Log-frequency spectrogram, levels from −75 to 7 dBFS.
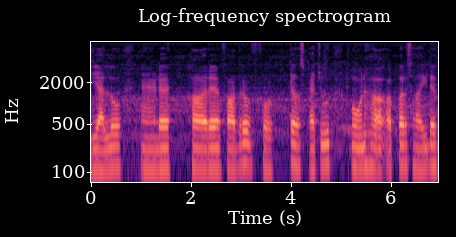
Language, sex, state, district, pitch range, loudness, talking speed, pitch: English, male, Punjab, Kapurthala, 110-120 Hz, -17 LUFS, 95 wpm, 115 Hz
